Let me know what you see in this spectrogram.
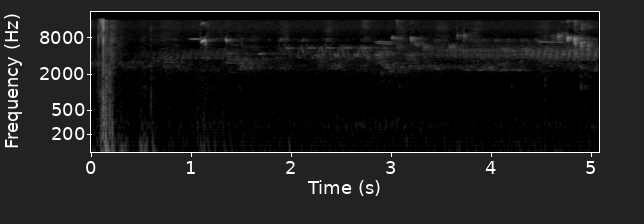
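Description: Faint songbird chirps and a high trill, with a soft thump right at the start.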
